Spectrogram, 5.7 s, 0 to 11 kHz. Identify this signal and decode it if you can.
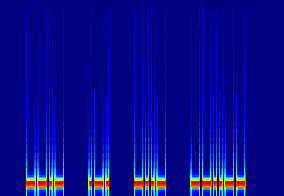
Morse code, heard as a keyed tone, about 21 wpm, spaced as for 12 wpm, 800 Hz. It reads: QRX,
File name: Q Calls / Q Calls-mp3s / Q Calls sppc @20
